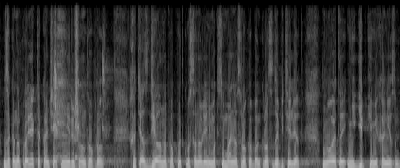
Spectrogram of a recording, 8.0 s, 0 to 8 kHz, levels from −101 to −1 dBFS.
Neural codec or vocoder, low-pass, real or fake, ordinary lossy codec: none; none; real; none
